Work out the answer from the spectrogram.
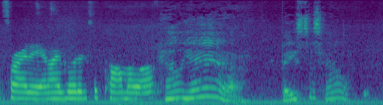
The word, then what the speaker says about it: Kamala: I thought it was Kamala, but I got corrected, so I learned.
